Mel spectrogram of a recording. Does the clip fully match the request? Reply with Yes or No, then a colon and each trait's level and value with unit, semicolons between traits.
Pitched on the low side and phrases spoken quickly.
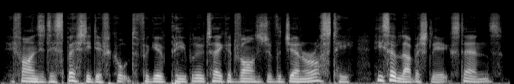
Yes: low, 130 Hz; fast, 210 wpm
